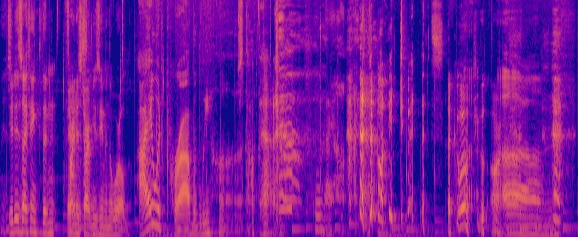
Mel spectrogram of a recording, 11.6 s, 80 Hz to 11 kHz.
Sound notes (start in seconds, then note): 6.6 laughing; 6.6 laughs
